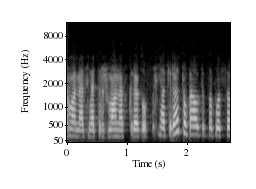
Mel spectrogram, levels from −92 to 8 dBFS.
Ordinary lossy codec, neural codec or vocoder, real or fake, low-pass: MP3, 64 kbps; codec, 16 kHz, 2 kbps, FunCodec, trained on LibriTTS, 25 frames a second; fake; 7.2 kHz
